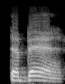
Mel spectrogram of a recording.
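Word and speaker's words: דַּבֵּר: then this is a dalet with a patak, so this says da, and this is a bet with a sere, so this says be, and this is a resh, which is part of that syllable, so it's ber, daber.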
